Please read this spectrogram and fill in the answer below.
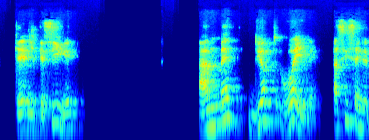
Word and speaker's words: Ahmed: Ahmed Diop Weide, así se pronuncia Ahmed.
